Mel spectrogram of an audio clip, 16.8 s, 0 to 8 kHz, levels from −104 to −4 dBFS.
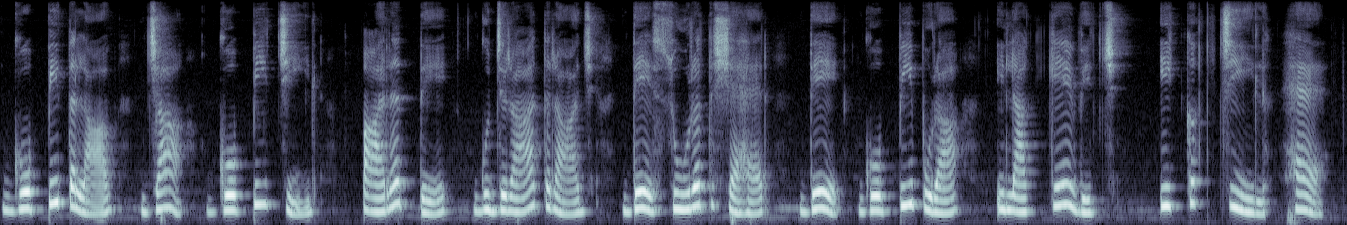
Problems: constant background noise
